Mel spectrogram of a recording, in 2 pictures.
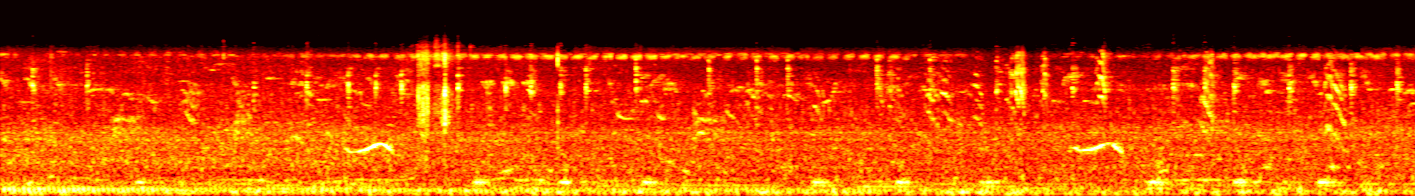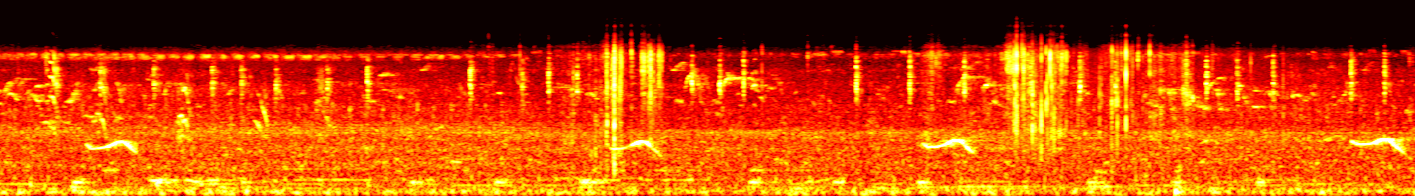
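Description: Faint outdoor birdsong: one bird repeats a short rising-and-falling whistle six times, every few seconds, over scattered high chirps from other birds, with a few brief clicks.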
